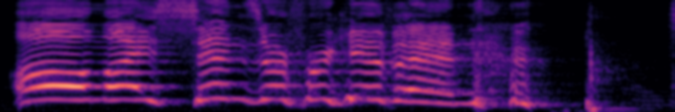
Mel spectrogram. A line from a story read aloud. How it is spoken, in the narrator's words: cried aloud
